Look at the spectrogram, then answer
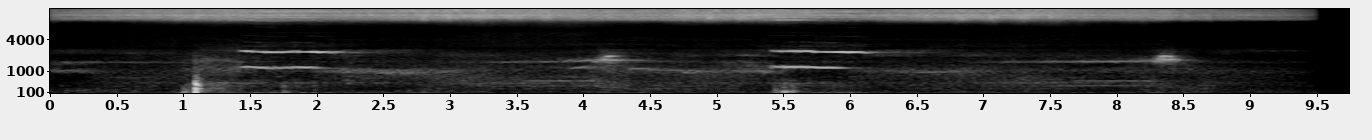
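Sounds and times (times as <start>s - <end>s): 
owl flying in to fence: 0.9s - 2.9s, 5.2s - 6.4s.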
